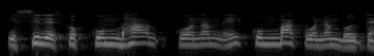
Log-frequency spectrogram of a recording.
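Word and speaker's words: Kumbakonam: और इसीलिए इसको कुंभा कोनम नहीं कुंभा कोनम बोलते हैं।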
